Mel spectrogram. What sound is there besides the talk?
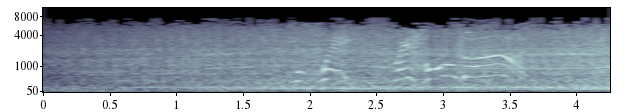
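truck engine pulling up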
